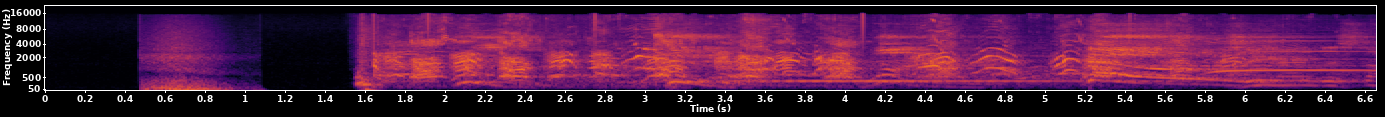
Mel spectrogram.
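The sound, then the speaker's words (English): A pack of sled dogs barks and yips excitedly all at once at a parade in downtown Anchorage for the ceremonial start of the 2024 Iditarod, a dense overlapping chorus of high yelps and howls, preceded by a brief burst of noise. “And it was a parade of sled dogs in downtown Anchorage today for the ceremonial start of the 2024 Iditarod.”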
